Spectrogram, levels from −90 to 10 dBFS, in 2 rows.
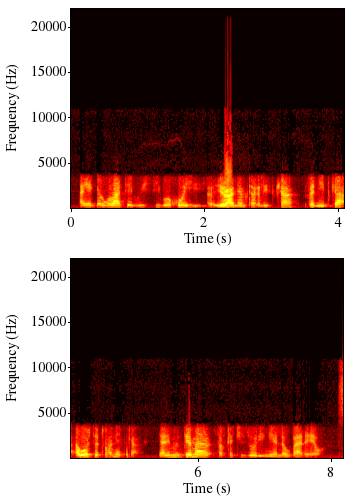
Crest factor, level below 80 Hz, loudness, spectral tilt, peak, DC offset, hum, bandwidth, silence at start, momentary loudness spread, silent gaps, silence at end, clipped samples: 18 dB; -64 dBFS; -18 LUFS; -5 dB/octave; 0 dBFS; under 0.1%; none; 10.5 kHz; 0.15 s; 16 LU; none; 0 s; under 0.1%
